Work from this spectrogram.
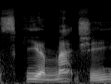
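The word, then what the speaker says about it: SCIAMACHY: So Sciamachi, or Sciamachi, as correctly pronounced, I think, by the Greek name, means chasing light and shadows, okay?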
